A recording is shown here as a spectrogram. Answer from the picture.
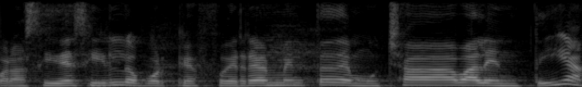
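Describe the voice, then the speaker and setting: On a very clean recording with a silent background, a woman with a fairly high pitch speaks in a monotone, flat intonation. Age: 20s. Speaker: podcast host. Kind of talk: interview.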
